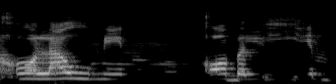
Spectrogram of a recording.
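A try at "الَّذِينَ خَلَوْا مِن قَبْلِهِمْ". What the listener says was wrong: Dengungnya tebelin lagi. Jangan min qablihim.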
